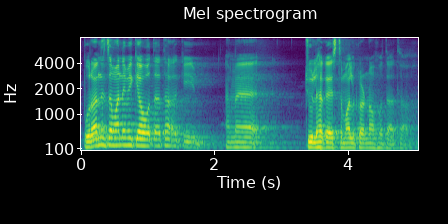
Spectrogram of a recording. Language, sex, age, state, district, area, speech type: Urdu, male, 30-45, Bihar, Darbhanga, rural, spontaneous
